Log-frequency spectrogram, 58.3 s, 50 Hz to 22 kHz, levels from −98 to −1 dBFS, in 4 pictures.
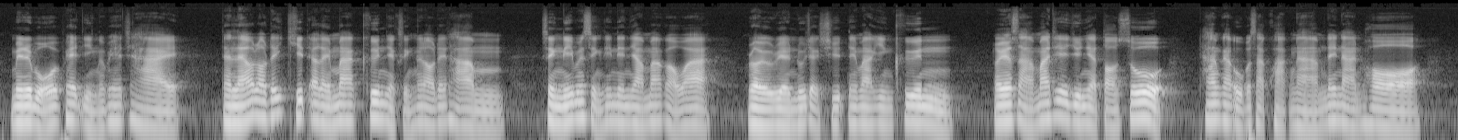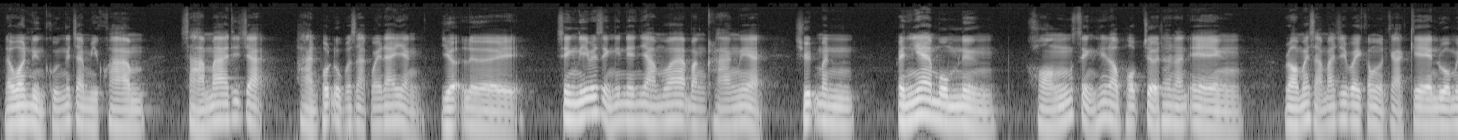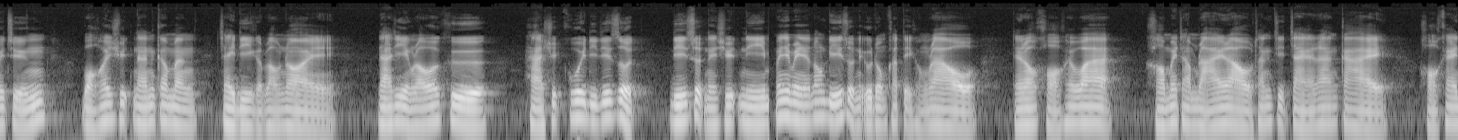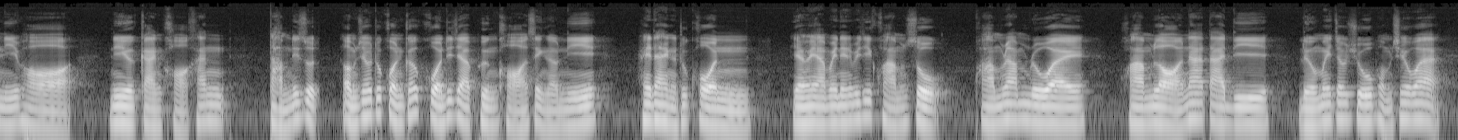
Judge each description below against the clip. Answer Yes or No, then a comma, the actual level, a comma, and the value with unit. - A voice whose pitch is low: Yes, low, 110 Hz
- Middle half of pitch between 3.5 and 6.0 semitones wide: Yes, average, 3.8 semitones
